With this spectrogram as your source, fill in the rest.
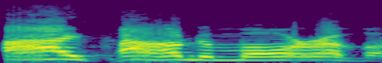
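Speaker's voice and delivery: very high, shrill, loud, booming, maniacal gloating. Player answering Shanoa calling out for their character, maniacal edge to the voice. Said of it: "kind of maniacal edge to the voice".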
